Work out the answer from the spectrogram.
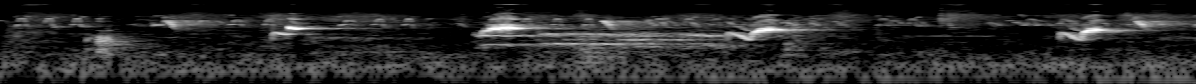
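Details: Asian pied starling giving a series of loud whistled notes, each sliding sharply upward, spaced about a second apart, with fainter chattering notes between them over a low background rumble.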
